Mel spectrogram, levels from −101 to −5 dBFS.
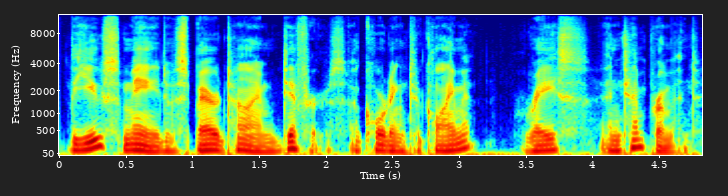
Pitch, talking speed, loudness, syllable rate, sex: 95 Hz, 160 wpm, -18 LUFS, 5.5 syllables/s, male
